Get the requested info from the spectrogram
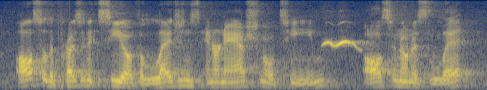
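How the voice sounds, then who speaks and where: Over noticeable background noise and audible room echo, a man with an American accent talks very fast in a fairly high pitch with fairly even intonation. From Nebraska, US Midwest. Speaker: real estate coach and author. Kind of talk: conference panel introduction. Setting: stage with audience.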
